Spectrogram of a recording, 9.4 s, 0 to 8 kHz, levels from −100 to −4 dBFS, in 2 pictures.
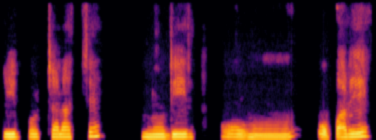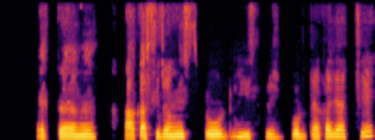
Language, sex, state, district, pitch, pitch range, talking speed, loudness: Bengali, female, West Bengal, Dakshin Dinajpur, 195 Hz, 185-205 Hz, 90 wpm, -17 LUFS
